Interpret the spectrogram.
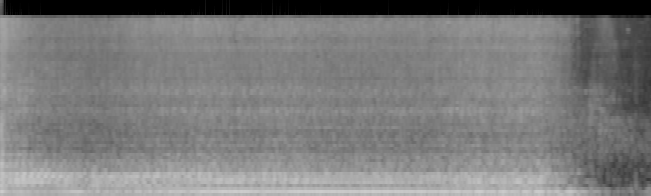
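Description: Car engine running at a loud, steady idle just after starting, a deep rumble that dies away about seven seconds in.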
